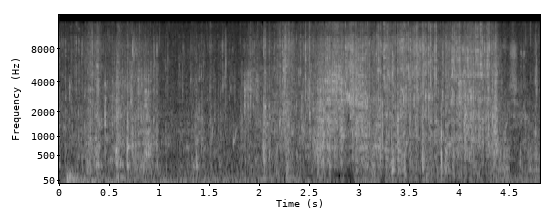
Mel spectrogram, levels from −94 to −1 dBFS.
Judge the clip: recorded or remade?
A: recorded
